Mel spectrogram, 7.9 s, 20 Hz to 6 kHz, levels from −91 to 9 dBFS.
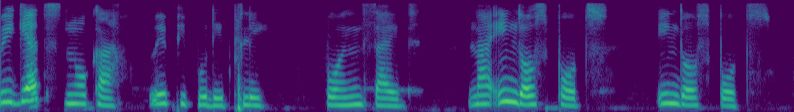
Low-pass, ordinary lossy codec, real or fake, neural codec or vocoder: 5.4 kHz; none; fake; codec, 16 kHz, 4 kbps, X-Codec, HuBERT features, trained on general audio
